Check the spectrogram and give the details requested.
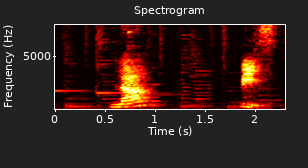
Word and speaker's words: lápiz: Lápiz. La es la sílaba tónica, es decir, la penúltima sílaba.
